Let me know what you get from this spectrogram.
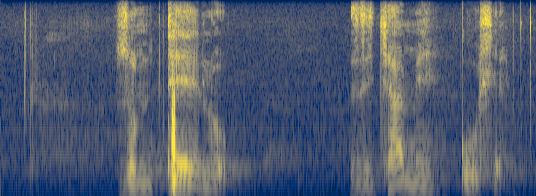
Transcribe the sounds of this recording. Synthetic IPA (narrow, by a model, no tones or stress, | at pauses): zom̩tʰɛlɔ̰ | zid̥ʒ̥ʱamɛ | k̬uːɬɛ̰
